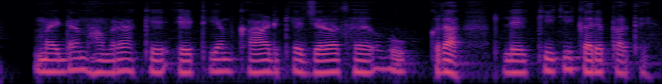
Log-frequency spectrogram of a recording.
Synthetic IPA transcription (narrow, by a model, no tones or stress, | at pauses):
mɛːɖəmɦəmɾakeʔeːʈijəmkʰaːɾɖked͡ʒəɽət̪ɦɛʊ̰kɾaleːkikikəɾepəɾt̪ʰeː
